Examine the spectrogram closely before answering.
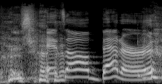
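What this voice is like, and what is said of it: Bad put-on American accent. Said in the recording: “That was a really bad American accent.”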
